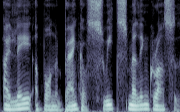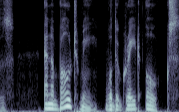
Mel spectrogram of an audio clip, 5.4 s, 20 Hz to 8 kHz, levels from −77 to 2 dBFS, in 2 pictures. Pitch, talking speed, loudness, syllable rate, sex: 100 Hz, 180 wpm, -17 LUFS, 4.5 syllables/s, male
